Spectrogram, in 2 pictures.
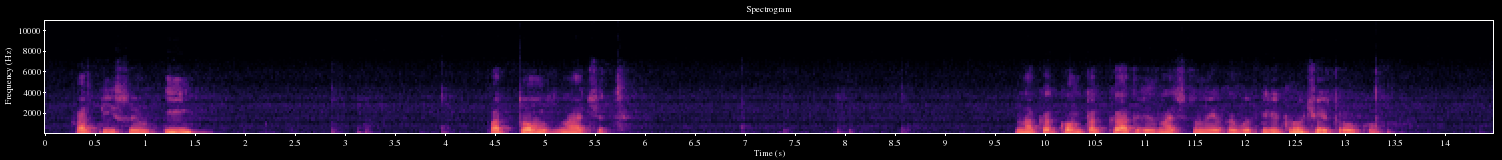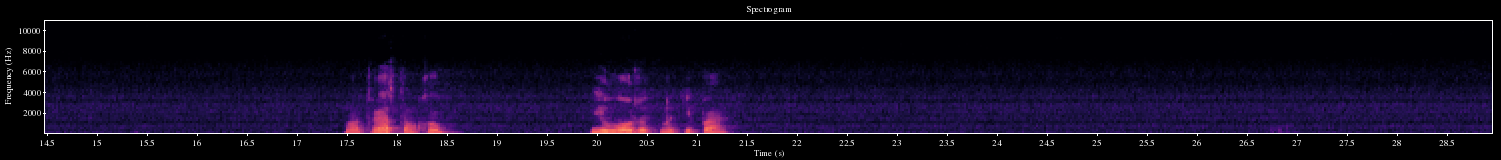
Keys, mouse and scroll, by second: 1.2-3.0 middle drag, 3.3-4.1 middle drag, 5.0-7.2 drag, 7.5-8.0 middle drag, 8.1-8.6 middle drag, 10.9 r, 14.5-28.9 drag.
